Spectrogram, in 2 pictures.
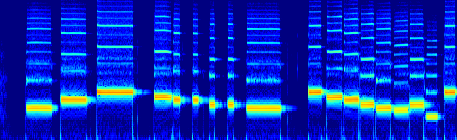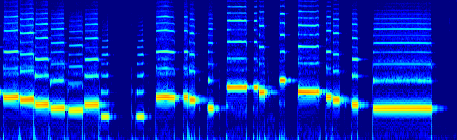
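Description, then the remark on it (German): A simple song melody played as a single clear, high line of notes, moving in short phrases with brief pauses between them, steady and fairly loud, with no talking. “Ich spiele dir das Lied einmal vor und du kannst mir dann vielleicht gleich sagen, was aus deiner Sicht, so wie du das Lied kennst, mhm.”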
